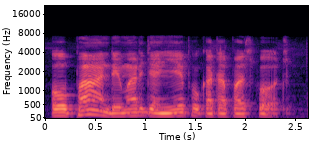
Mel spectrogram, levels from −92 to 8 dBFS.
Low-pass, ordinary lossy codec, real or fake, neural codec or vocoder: 7.2 kHz; none; real; none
